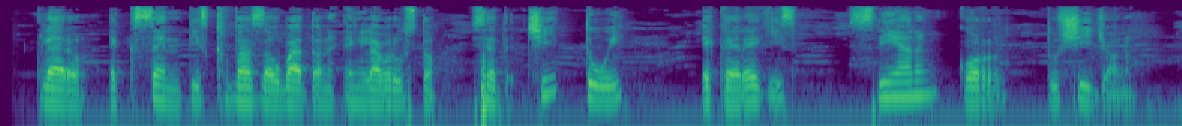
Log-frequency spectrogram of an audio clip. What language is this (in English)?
Esperanto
